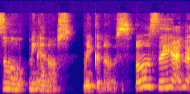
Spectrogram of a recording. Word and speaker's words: Mykonos: My Cocos? Oh, Mykonos.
